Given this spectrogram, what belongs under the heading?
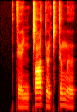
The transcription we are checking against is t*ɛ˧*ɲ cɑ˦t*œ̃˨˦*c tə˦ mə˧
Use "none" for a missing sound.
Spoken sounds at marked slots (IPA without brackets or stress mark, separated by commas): ɛ˨, œ̃˨˦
